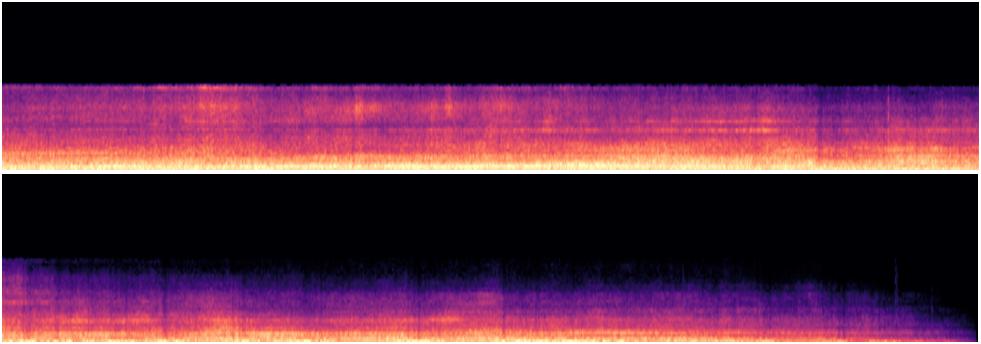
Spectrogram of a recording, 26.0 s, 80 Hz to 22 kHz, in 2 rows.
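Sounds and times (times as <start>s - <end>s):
jet engines rushing: 0.0s - 25.9s.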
